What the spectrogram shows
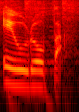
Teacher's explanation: La vocal E está abierta en los diptongos EI, EU.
